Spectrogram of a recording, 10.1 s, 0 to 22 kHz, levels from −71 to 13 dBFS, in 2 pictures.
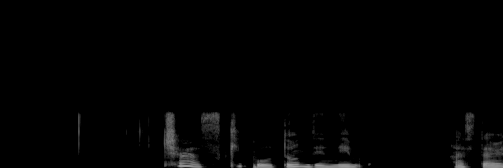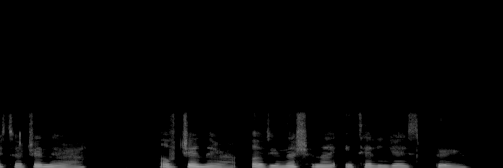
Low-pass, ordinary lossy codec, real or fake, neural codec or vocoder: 7.2 kHz; none; real; none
